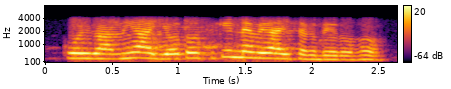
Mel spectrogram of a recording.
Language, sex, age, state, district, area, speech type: Dogri, female, 18-30, Jammu and Kashmir, Samba, rural, conversation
